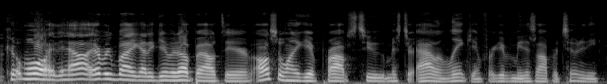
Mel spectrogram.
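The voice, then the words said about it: Raspy, slightly hoarse voice. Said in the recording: “My voice is a little bit raspy. A couple kids coughed on me yesterday, and now I'm raspy”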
